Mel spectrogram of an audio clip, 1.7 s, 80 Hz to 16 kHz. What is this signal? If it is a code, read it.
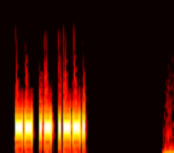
Morse code, heard as a keyed tone, about 53 wpm, 700 Hz. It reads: MAP
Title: Sentences from Top 400 Words - New Word Drill - 50wpm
